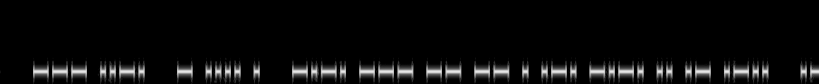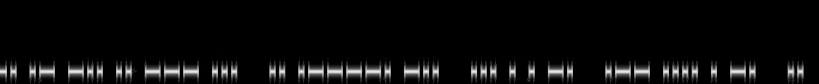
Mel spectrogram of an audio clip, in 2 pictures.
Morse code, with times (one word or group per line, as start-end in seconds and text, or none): 0.3-1.4 OF
1.8-2.6 THE
2.9-7.7 COMMERCIAL
8.0-10.6 RADIOS
10.9-12.6 I'D
12.9-13.9 SEEN
14.3-15.7 WHEN
16.1-16.2 I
